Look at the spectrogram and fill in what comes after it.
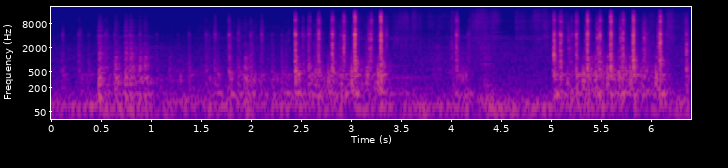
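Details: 2002 Dodge Durango R/T with 135,000 miles: bursts of rapid, sharp metallic clicking, about four a second, with grinding, coming and going from the front driveline while driving.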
